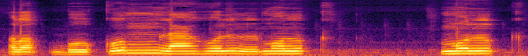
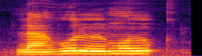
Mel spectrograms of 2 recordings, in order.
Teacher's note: Ka ini ada hamasnya, ada anginnya.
